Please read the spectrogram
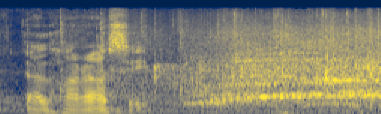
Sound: applause

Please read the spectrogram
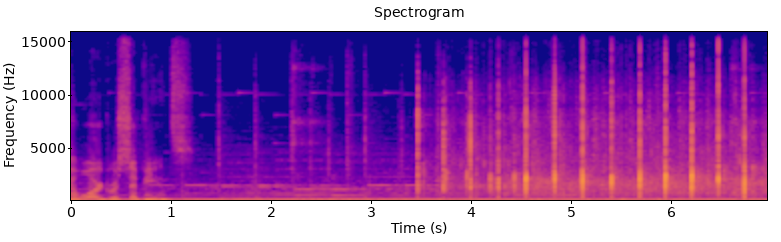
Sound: lively music; everybody clapping

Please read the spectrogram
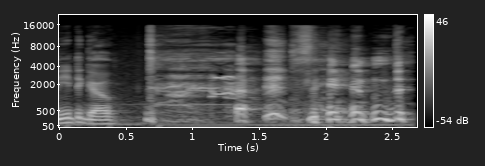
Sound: laughing

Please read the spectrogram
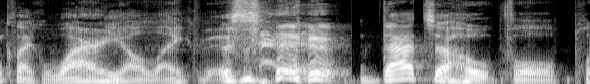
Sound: laughs

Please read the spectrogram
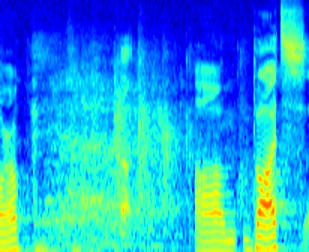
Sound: audience laugh

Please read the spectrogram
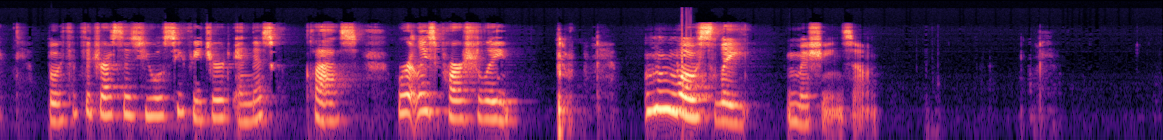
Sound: coughs

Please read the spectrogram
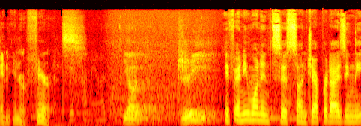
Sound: through translator

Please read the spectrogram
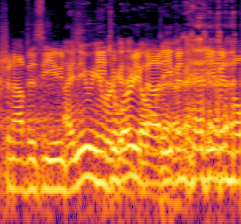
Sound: laughs

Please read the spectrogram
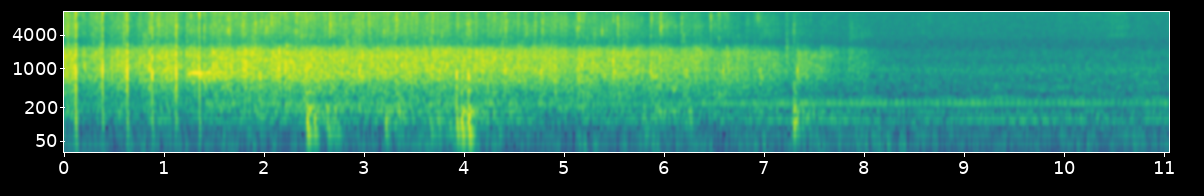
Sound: applause

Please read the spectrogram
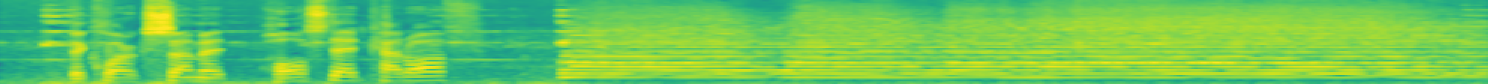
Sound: train horn...and bell

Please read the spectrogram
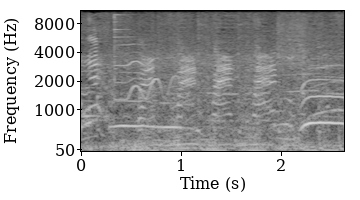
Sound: imitating bike's engine

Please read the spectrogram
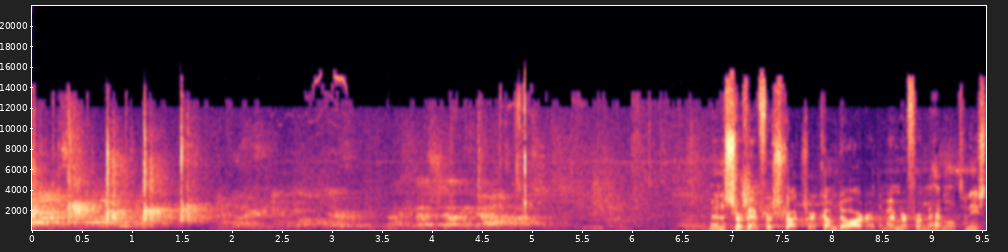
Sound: applause

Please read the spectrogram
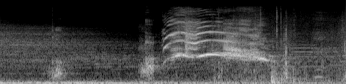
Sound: gasping for air; scream

